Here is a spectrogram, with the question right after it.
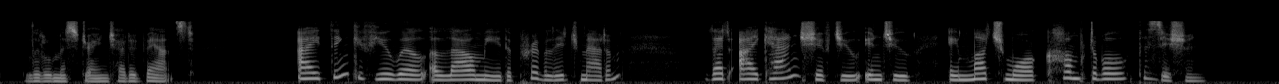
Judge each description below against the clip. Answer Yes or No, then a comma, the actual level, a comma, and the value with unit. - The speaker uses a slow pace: Yes, slow, 120 wpm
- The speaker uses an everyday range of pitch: Yes, average, 4.7 semitones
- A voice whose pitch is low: No, high, 215 Hz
